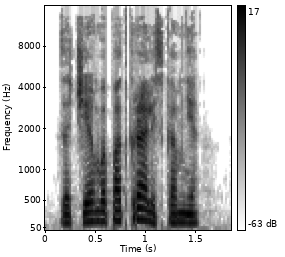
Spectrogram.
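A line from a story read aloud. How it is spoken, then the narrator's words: Irritated question. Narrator (Russian): раздраженно поинтересовался Кембридж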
